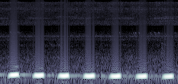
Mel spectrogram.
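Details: A Greater Coucal, a secretive bird hiding in bushes, gives seven deep, hollow, far-carrying hoots in an even run, about four per second, each sliding slightly lower; this call is given at dawn and dusk.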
